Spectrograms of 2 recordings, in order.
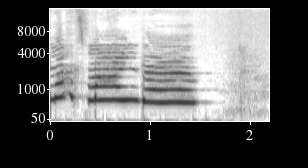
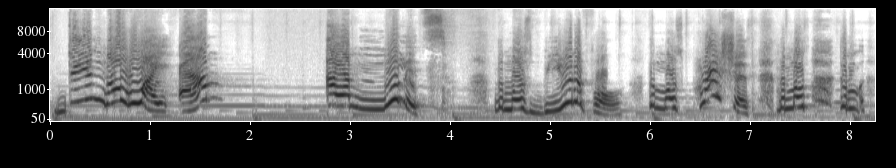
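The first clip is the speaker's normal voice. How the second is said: boastful cry; 8 semitones higher, faster than usual. Acted. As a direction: brag at full volume. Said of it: "Lulit cried".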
